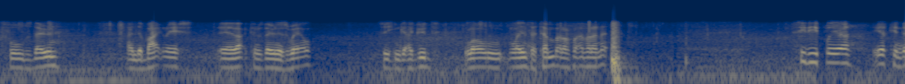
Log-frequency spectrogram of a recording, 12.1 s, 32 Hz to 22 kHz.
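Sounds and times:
seat backrest clunk: 0:08.2 - 0:09.2.

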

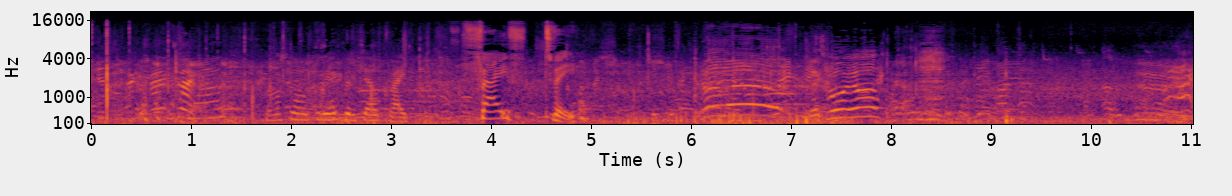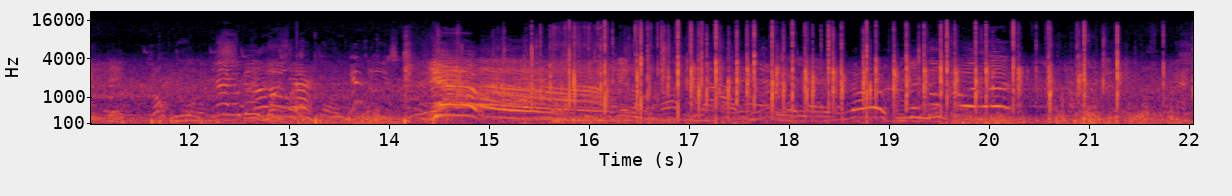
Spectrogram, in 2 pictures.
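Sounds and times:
men shouting outdoors: 0:06.1 - 0:08.2, 0:10.1 - 0:13.7, 0:14.3 - 0:16.8, 0:18.5 - 0:20.3
long falling shout: 0:14.4 - 0:16.2.

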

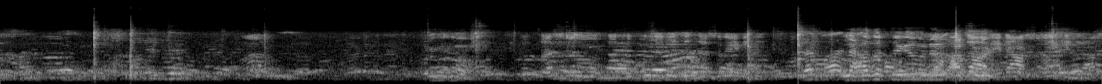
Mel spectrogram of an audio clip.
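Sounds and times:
overlapping chatter of voices: 0:00.0 - 0:11.0.

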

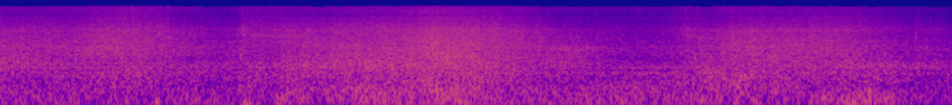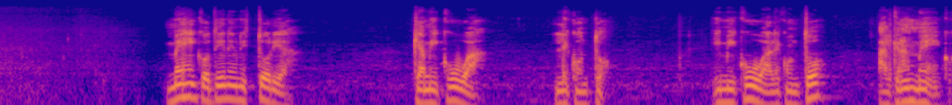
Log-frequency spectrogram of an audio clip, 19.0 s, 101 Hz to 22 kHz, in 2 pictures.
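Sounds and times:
sea waves: 0:00.0 - 0:19.0
wind: 0:00.0 - 0:19.0.

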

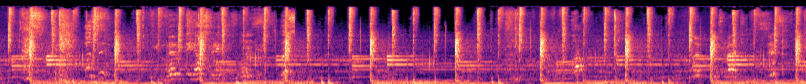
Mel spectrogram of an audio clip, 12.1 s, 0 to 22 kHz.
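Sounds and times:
repeated drum hits: 0:00.4 - 0:12.0.

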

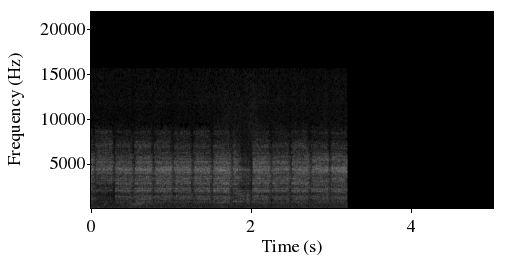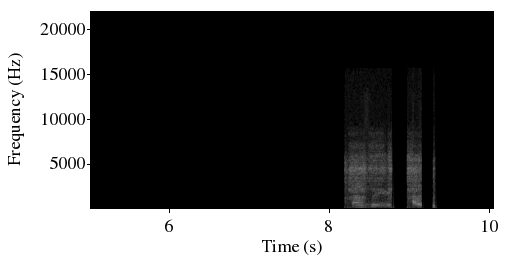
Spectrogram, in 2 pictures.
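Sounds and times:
pulsing static hiss: 0:00.0 - 0:03.2, 0:08.2 - 0:09.2.

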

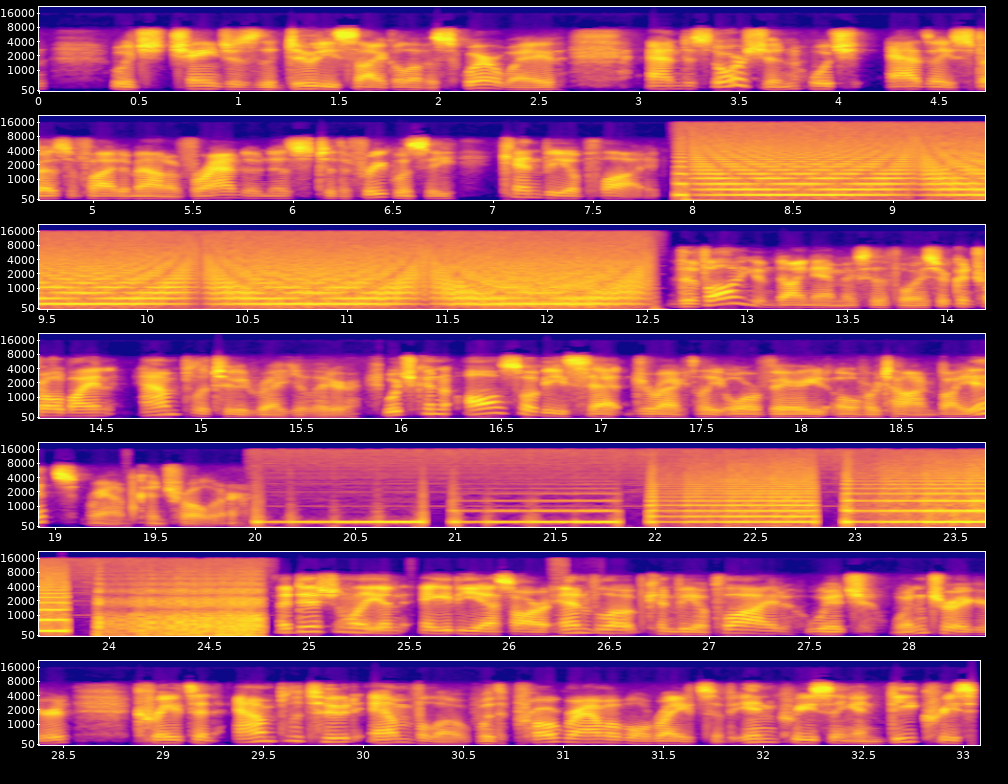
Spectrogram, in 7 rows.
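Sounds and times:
synthesizer square-wave tone: 0:08.0 - 0:12.6, 0:20.0 - 0:24.8.

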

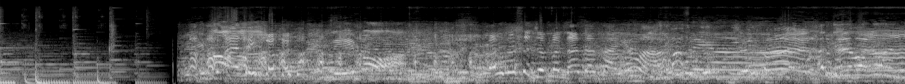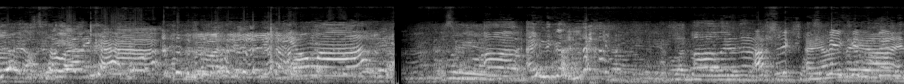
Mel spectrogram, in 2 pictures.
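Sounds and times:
young women chattering: 0:01.8 - 0:18.0.

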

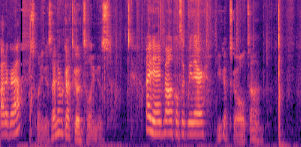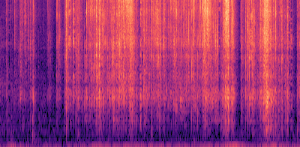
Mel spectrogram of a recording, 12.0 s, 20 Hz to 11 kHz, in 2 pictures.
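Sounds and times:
plastic wrapper crinkling and tearing: 0:00.9 - 0:05.5, 0:06.1 - 0:12.0.

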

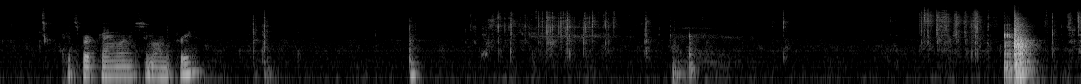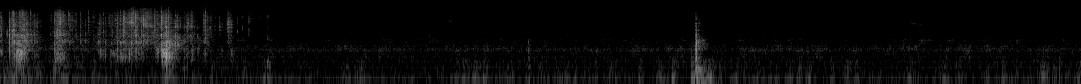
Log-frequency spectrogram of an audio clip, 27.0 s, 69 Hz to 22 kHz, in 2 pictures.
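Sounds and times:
foil wrapper crinkling and tearing: 0:05.8 - 0:08.4, 0:11.2 - 0:16.9
scissors cutting foil wrapper: 0:05.9 - 0:08.3, 0:11.5 - 0:16.7.

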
